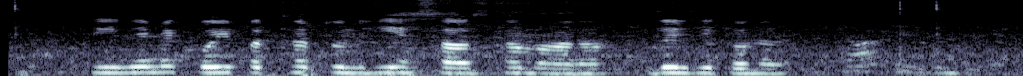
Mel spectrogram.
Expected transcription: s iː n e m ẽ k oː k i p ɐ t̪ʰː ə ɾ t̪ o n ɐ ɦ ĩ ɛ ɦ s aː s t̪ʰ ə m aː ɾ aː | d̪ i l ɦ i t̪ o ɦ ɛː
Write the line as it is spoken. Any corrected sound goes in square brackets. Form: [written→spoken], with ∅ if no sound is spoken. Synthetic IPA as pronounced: s iː n e m ẽ k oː [k→∅] i p ɐ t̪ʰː ə ɾ t̪ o n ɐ ɦ ĩ ɛ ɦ s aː s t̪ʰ [ə→a] m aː ɾ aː | d̪ [i→ɪ] l ɦ i t̪ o ɦ ɛː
